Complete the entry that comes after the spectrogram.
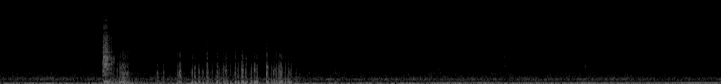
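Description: A black woven nylon zippered case, padded and hollow and held in one hand, has its surface scratched with a thin metal pick or screwdriver tip. A sharp scrape at about one second is followed by a quick run of short, rasping scratches that stop just before three seconds. A low, steady hum fills the rest of the clip.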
